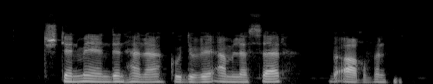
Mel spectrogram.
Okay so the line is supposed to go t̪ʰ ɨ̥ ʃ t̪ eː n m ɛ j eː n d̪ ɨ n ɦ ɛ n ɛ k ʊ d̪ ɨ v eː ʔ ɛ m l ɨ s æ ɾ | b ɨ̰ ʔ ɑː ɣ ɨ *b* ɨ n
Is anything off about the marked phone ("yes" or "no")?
yes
